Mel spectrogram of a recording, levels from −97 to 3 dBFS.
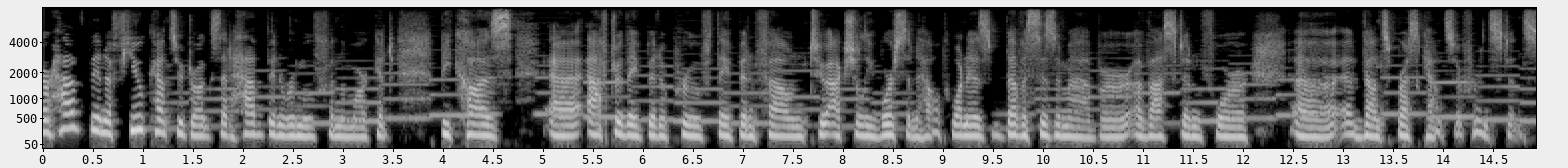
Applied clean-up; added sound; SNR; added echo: classical method Wiener filter.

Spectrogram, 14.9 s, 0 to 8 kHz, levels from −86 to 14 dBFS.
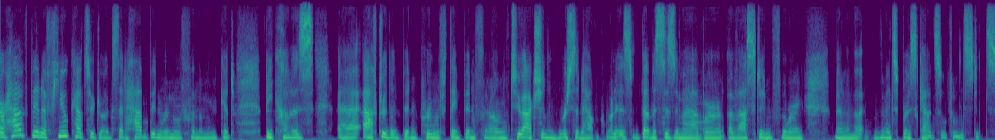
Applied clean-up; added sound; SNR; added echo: neural diffusion model UNIVERSE++.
